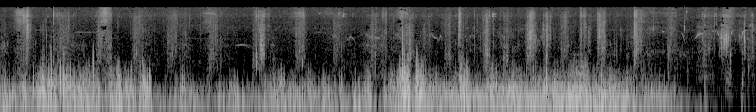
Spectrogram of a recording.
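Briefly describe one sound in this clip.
Wind gusts outdoors, rumbling against the microphone.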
